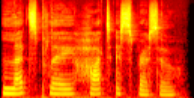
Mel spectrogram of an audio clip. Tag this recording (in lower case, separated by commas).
human voice, speech, female speech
